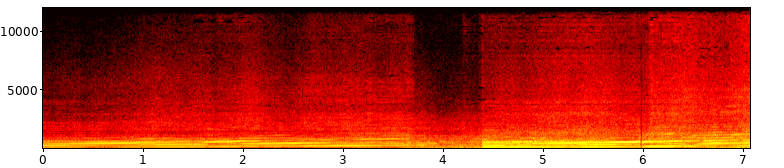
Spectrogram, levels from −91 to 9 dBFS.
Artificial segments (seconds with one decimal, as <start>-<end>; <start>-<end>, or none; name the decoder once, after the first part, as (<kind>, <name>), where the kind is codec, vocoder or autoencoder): 1.5-2.1 (codec, SNAC); 3.2-3.7; 4.2-6.4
